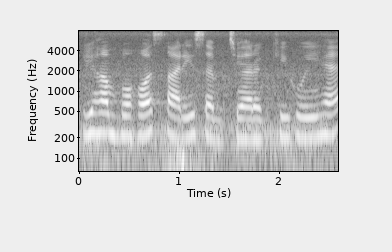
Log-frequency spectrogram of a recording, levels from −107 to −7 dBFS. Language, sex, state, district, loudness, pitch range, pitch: Hindi, female, Punjab, Pathankot, -16 LUFS, 200-225 Hz, 215 Hz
